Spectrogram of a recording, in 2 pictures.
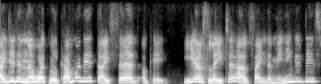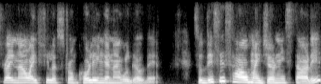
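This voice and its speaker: A woman with a Romanian accent speaks at a medium pitch with lively intonation. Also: moderate pace. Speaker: business coach. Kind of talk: interview. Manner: halting.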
